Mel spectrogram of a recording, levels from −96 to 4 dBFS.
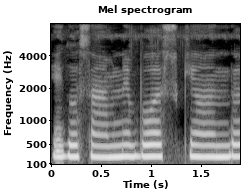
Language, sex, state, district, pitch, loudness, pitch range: Bhojpuri, female, Uttar Pradesh, Ghazipur, 240 Hz, -12 LUFS, 235-245 Hz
